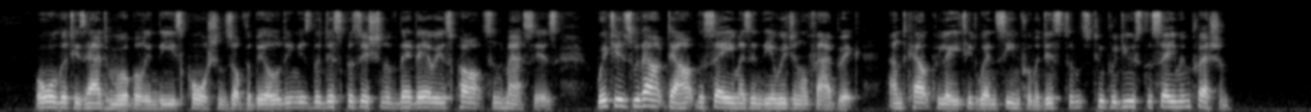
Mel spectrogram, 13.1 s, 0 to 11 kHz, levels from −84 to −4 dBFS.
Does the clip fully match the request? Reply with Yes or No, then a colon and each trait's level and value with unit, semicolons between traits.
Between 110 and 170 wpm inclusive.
No: average, 190 wpm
